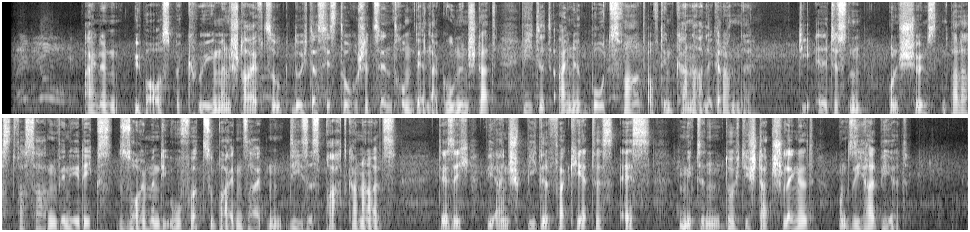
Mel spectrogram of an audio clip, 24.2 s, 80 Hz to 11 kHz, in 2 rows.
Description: Stimmalter: 30-45 Stimmfarbe: weich, seriös, musikalisch, Sonor mit großer Präsenz Genre: Feature, Moderation, Nachrichten, Sachtext, Off-Text Dokumentationen, Telefonansagen, Werbung
Deutscher Sprecher, Musiker.
Sprechprobe: Sonstiges (Muttersprache):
